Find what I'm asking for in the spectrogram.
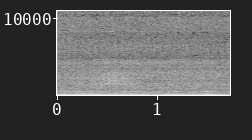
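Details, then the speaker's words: Toyota KE30 Corolla started after years of storage, fuel line to tank choked with old fuel; low, quiet idle rumble with a slightly uneven beat; running a little rough. "swap on one off another 2-door one which I have got laying around as running a little bit rough but"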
